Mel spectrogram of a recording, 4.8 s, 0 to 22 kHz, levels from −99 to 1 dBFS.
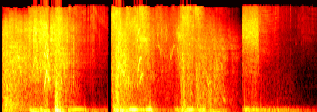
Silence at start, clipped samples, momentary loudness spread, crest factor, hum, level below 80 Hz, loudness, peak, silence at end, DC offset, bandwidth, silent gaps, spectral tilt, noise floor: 0.05 s; 0.4%; 16 LU; 14 dB; none; -26 dBFS; -9 LUFS; 0 dBFS; 0.65 s; under 0.1%; over 20 kHz; 1.62-1.66 s; -1 dB/octave; -44 dBFS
